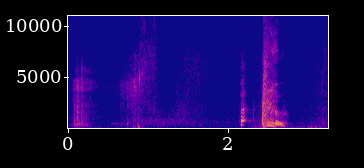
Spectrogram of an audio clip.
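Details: Recording featuring a cat: a single loud explosive sneeze after a brief sharp intake, with quiet room noise around it; sneeze.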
